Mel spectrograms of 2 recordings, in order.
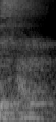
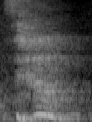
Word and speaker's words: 쌀: 쌀. 물론 요즘에 젊은 사람들은 쌀 발음을 잘 하는 사람도 있을 겁니다. 근데 이 대구에서 태어나고 대구에서 자란 분들은 쌀을 발음 잘못하고 살 이럽니다.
